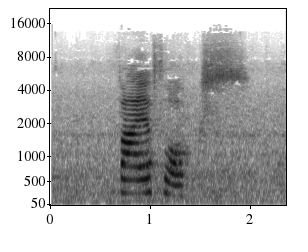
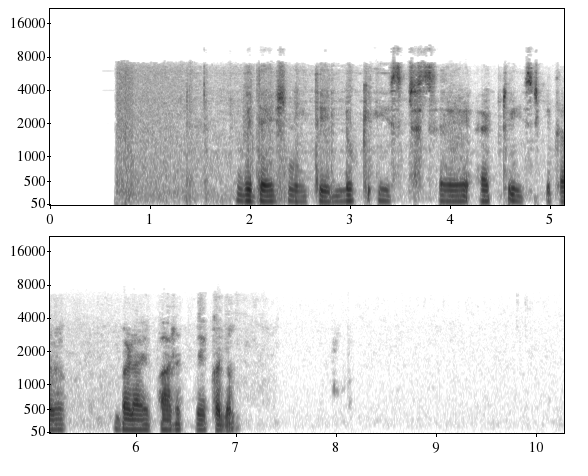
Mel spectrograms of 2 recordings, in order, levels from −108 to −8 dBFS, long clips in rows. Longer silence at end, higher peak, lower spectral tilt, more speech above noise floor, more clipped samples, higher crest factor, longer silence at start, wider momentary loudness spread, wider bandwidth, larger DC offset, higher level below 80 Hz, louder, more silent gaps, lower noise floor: second, 0 s vs 3.3 s; first, -2 dBFS vs -14 dBFS; second, -1.5 dB/octave vs -4.5 dB/octave; second, 24 dB vs 55 dB; neither; about the same, 18 dB vs 22 dB; second, 0.05 s vs 0.65 s; second, 16 LU vs 20 LU; first, 13.5 kHz vs 10 kHz; neither; second, -70 dBFS vs -64 dBFS; first, -16 LUFS vs -33 LUFS; neither; second, -41 dBFS vs -88 dBFS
